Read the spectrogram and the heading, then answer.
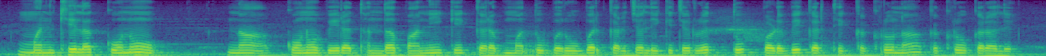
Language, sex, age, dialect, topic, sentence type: Chhattisgarhi, male, 18-24, Western/Budati/Khatahi, banking, statement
